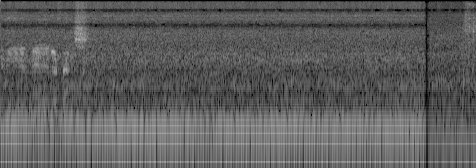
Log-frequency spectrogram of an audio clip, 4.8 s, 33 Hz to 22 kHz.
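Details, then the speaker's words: 1995 Ford Mustang GT: no power, popping after MAP sensor cleaning and fuel filter change. Loud steady low fuel-pump buzz under the engine that cuts off abruptly; owner suspects the fuel pump is failing. "You can hear the fuel pump buzzing pretty loudly, so I wonder if the fuel pump is also going out."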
